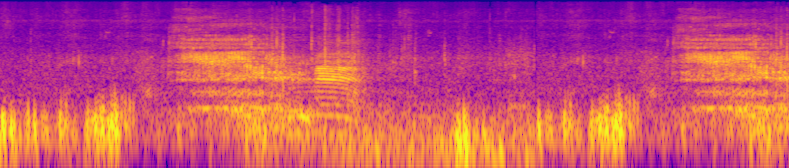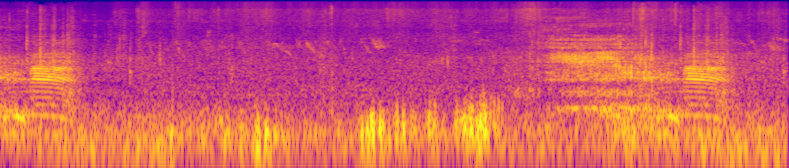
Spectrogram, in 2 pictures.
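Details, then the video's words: A herd of tame cows in rice fields searching for food; three similar breathy, nasal moos spaced about four seconds apart, fairly distant, over constant rustling and background hiss. "Hundreds of large, tame cows are gathered in the rice fields looking for food with the sound of cows"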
